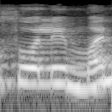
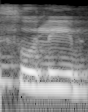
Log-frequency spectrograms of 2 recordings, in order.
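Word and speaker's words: solemn: green शिविर सुबह सलीम इसको 16 मन नहीं बोलती इसमें एंड साइलेंट होता है इसको बोलते हैं सलीम स्ट्रॉल मतलब सख्त मिजाज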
